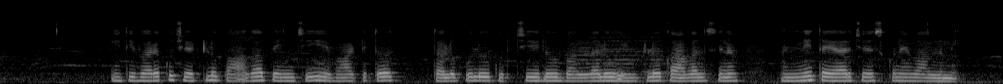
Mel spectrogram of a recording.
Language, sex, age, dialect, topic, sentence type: Telugu, female, 18-24, Utterandhra, agriculture, statement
